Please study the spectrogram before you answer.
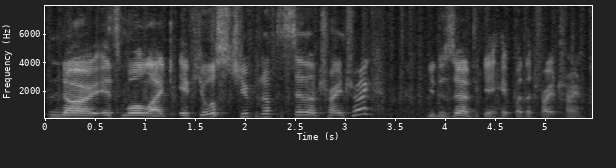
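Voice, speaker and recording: Young man, casual gameplay chat, joking, blunt, rambling, very lively pitch, faint hiss behind. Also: brisk.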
